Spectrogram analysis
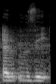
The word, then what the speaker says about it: Levi: Et parmi cet animé japonais, il y a un personnage qui s'appelle Levi, enfin Levi, ça s'écrit L-E-V-I.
